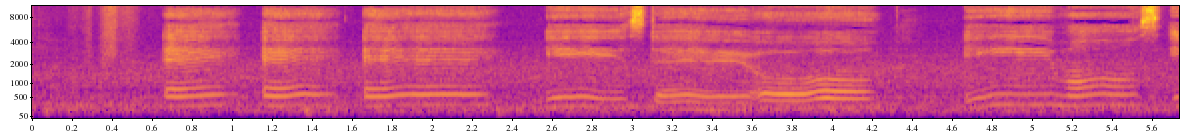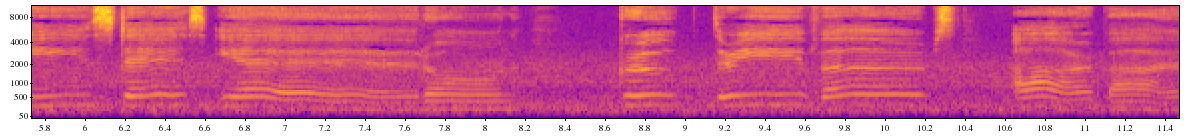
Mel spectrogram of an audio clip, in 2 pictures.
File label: irregular preterite endings chant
